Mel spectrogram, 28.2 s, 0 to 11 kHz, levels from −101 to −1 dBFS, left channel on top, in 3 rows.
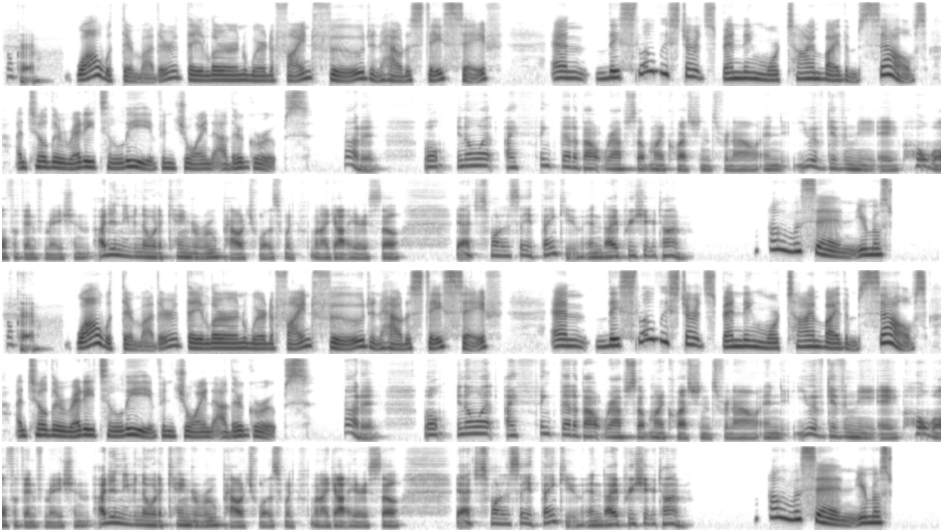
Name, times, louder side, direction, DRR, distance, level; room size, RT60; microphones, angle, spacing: voice 1, 0.0-0.4 12.8-25.6, right 3 dB, 75° right, 5.4 m, -38 dB
voice 2, 0.8-5.0 5.5-9.2 9.5-12.5 26.4-27.7, right 2 dB, 30° right, 0.7 m, -32 dB
head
